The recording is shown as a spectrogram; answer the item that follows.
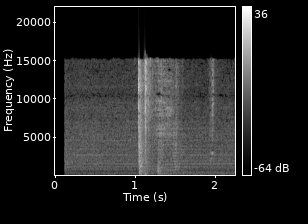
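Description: Rice cake puffing machine running with a steady hum, then about a second in a loud sudden pop with a brief rushing noise as the heated mold opens and the cakes puff, followed by a smaller second burst.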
